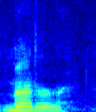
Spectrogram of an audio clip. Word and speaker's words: Mentor: Mentor, we pronounce it Mentor.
